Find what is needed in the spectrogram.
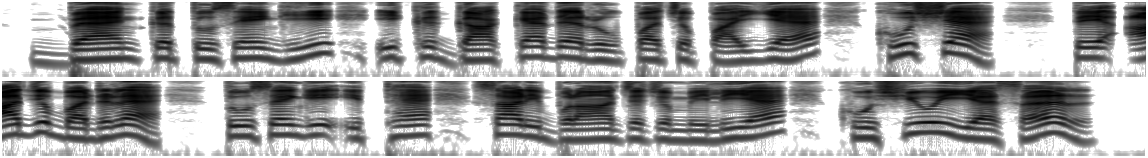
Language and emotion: Dogri, happy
